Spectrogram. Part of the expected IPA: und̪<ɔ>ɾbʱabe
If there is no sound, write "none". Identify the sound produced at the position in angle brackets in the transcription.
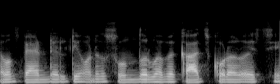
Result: o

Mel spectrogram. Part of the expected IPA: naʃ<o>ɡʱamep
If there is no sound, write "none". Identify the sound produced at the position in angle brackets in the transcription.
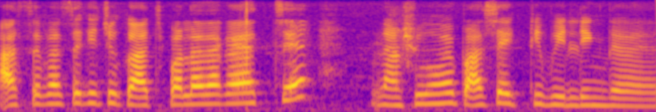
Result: u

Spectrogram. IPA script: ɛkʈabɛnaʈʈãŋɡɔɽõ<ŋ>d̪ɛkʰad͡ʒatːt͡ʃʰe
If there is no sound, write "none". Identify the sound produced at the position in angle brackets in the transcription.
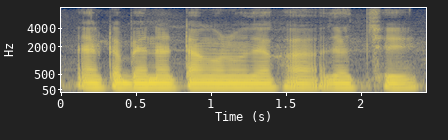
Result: none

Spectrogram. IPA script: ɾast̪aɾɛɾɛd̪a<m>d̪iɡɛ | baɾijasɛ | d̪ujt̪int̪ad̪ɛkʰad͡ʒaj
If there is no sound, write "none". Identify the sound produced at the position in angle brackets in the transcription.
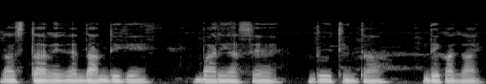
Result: n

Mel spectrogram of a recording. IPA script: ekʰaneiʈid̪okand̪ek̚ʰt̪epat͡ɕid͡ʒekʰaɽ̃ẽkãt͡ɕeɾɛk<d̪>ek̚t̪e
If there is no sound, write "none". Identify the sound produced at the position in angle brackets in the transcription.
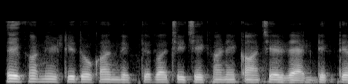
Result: d̪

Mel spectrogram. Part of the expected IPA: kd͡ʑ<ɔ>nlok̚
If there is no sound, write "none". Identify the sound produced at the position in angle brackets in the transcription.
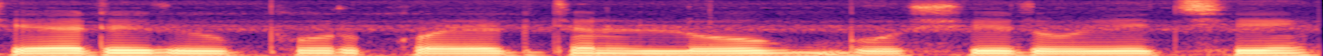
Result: o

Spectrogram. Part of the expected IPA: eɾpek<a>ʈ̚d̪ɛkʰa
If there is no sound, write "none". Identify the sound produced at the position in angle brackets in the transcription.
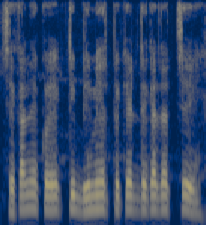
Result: e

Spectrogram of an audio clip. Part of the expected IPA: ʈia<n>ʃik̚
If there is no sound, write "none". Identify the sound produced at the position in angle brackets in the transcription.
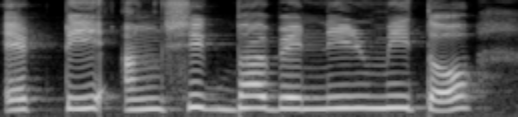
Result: ŋ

